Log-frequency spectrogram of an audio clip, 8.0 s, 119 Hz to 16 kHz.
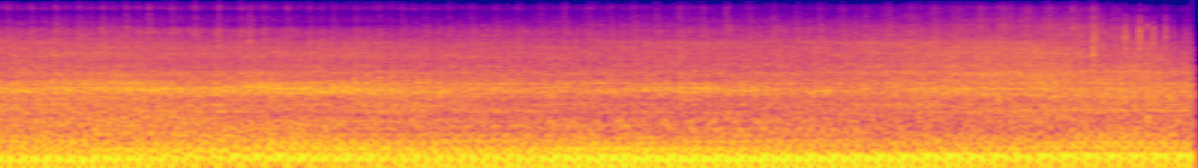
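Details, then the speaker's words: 1978 Jeep CJ-5 before frame-off restoration, running: loud rough idle with a chuffing low pulse about three per second and raspy edge from an exhaust leak; exhaust to be replaced. "Another thing we're going to do is replace the exhaust. That's probably the worst part of it. You can hear the exhaust leak."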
